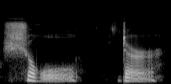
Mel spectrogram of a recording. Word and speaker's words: shoulder: lunch date shoulder shoal it looks like oh you but we just say oh show der and this is very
